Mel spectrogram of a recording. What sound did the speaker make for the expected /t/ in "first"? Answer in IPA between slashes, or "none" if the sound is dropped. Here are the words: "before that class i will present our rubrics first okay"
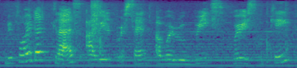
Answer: none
